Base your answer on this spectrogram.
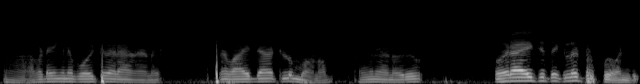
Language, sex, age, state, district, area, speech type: Malayalam, male, 30-45, Kerala, Wayanad, rural, spontaneous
